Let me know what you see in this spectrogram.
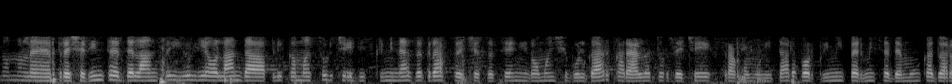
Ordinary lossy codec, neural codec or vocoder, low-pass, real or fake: none; none; 3.6 kHz; real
